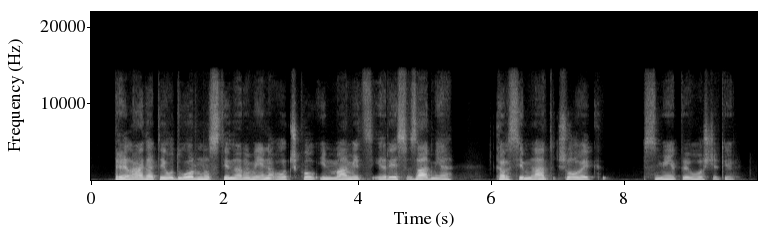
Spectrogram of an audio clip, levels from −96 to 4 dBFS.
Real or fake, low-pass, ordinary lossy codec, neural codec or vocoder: fake; 14.4 kHz; none; codec, 44.1 kHz, 2.6 kbps, DAC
